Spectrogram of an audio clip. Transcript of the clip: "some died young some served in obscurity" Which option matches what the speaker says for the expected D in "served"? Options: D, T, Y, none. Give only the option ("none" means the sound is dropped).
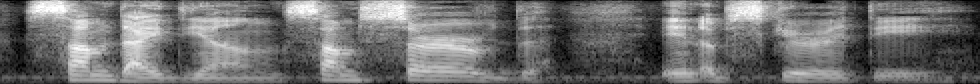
D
